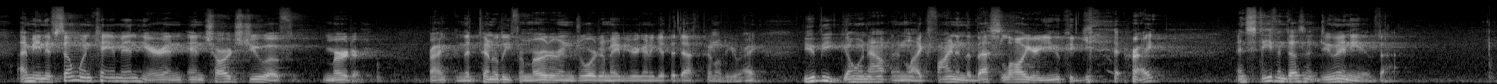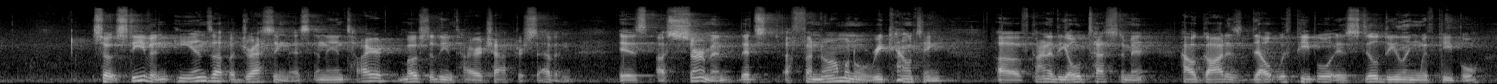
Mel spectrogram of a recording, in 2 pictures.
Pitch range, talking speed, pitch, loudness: 105-130 Hz, 180 wpm, 115 Hz, -23 LUFS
